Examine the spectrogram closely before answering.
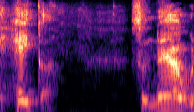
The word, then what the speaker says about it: Heka: a is in apple so e is in cake and uh uh a is an apple so we're gonna say heyka so now we're not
